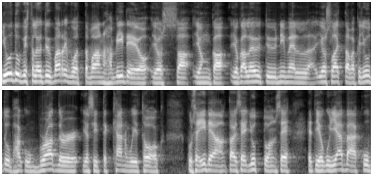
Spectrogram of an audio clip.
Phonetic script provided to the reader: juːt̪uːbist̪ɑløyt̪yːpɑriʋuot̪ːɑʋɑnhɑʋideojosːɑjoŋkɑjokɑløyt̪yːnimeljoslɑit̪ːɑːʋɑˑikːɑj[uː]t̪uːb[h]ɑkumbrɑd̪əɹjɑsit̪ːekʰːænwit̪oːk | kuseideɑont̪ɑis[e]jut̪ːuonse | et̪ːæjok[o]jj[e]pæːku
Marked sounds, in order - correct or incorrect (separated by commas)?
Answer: correct, correct, correct, incorrect, incorrect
